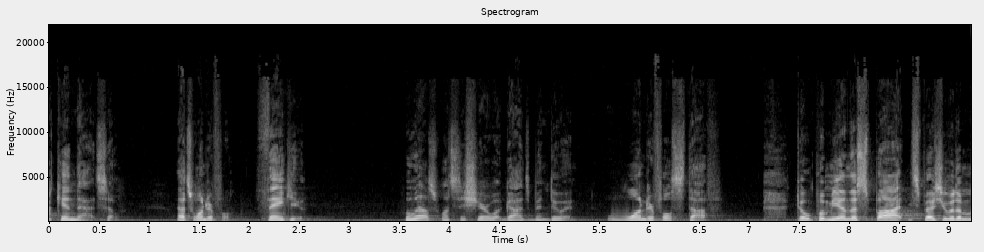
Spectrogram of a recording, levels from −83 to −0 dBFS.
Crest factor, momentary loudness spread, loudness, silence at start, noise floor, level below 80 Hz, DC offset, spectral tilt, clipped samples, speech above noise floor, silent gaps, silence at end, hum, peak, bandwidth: 20 dB; 19 LU; -25 LUFS; 0 s; -54 dBFS; -52 dBFS; under 0.1%; -4.5 dB/octave; under 0.1%; 29 dB; none; 0 s; none; -6 dBFS; 19 kHz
